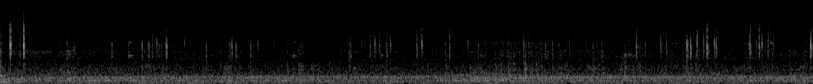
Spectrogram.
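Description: A vehicle driving slowly on a gravel road, heard from inside the cabin: a steady low engine hum with scattered small ticks from the gravel under the tyres.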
